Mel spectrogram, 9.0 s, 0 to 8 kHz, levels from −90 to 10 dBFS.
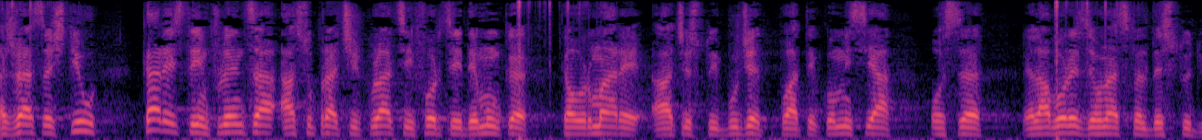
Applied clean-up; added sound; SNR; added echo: none; Coin (dropping); 20 dB; none.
